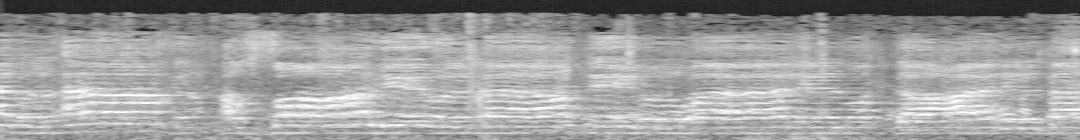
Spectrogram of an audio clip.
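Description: Chanted Islamic recitation: a single voice holding long notes that rise and fall, over a steady low hum.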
